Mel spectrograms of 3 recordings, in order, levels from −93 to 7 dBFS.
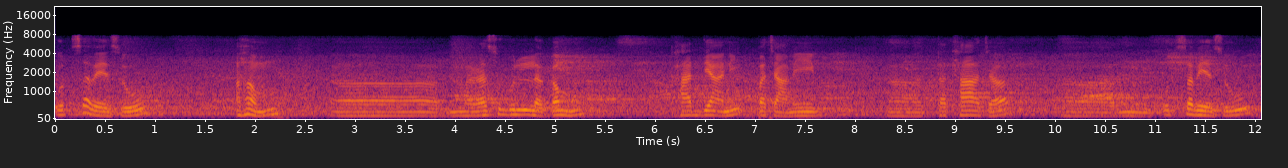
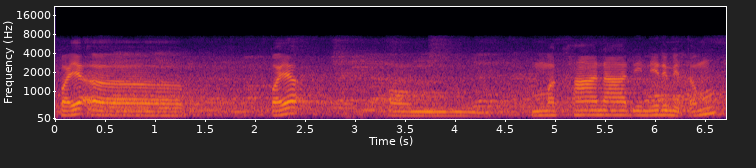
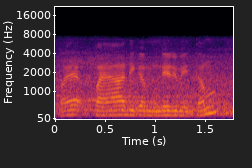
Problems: constant background noise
